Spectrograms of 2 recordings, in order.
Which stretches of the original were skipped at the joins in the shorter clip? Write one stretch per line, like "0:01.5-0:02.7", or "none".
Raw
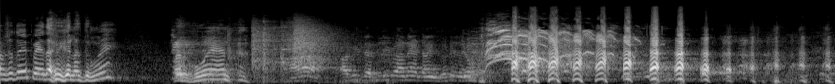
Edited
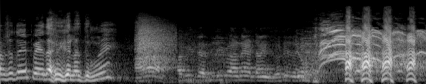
0:01.6-0:03.3

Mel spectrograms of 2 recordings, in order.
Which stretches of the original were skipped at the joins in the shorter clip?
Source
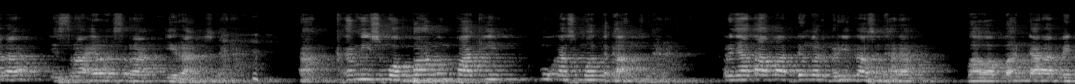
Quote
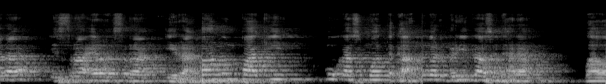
0:02.0-0:04.2
0:06.4-0:08.1

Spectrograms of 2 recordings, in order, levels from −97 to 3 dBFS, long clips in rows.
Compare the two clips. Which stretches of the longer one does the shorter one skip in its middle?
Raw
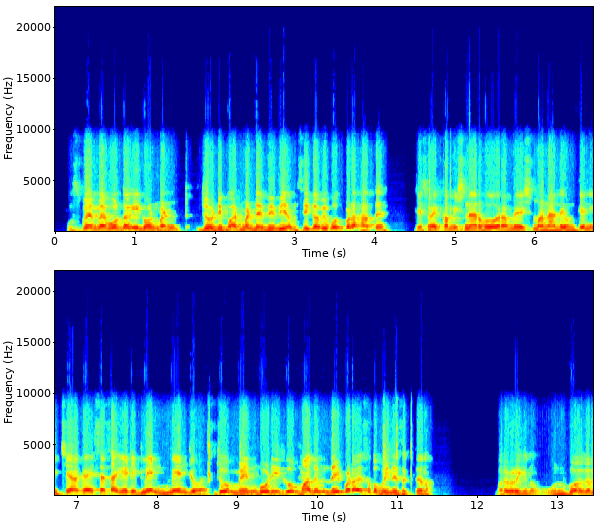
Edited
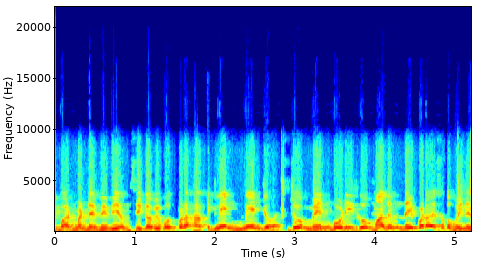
0:04.0-0:07.7

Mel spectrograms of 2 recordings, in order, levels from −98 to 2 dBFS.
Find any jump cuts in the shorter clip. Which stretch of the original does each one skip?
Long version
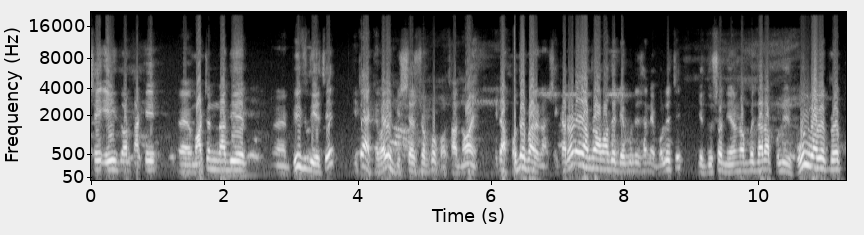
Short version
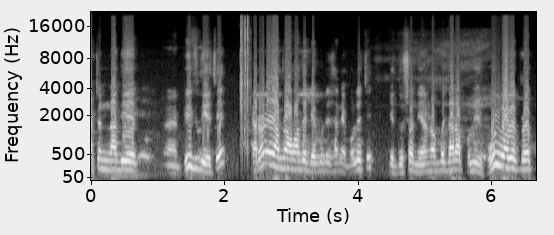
0:03.9-0:06.9

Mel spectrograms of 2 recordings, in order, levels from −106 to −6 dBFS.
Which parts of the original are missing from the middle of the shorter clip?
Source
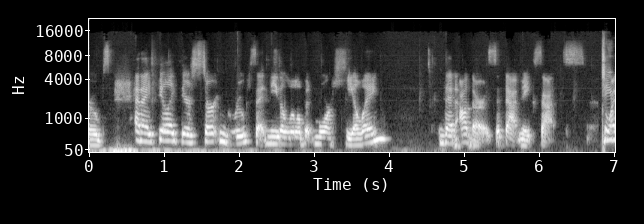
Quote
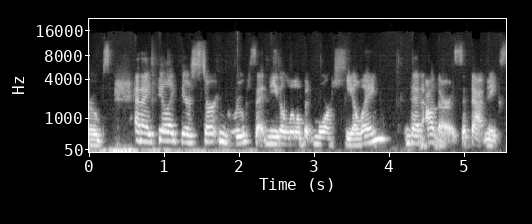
0:04.1-0:04.5

